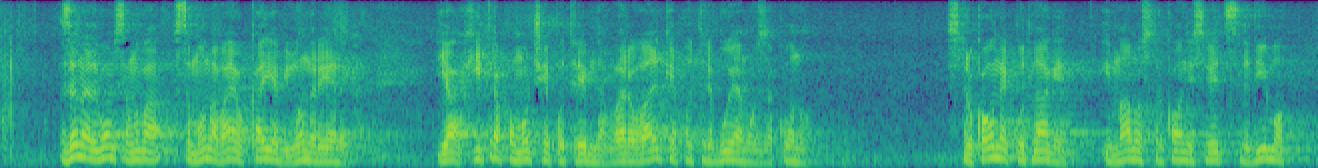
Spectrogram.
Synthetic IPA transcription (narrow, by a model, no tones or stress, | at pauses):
zanad̪bomsamonaʋaːjawkajjɛbiloːnaɾɛjɛːnɛɡa | jaxiːt̪ɾapɔmoːt͡ʃjɛpɔt̪ɾeːbnaʋaɾɔʋalkɛpɔt̪ɾɛbuːjɛmɔwzakoːnu | st̪ɾɔkɔwnɛpɔd̪laːɡɛimaːmɔst̪ɾɔkɔwnisʋeːt̪slɛd̪iːmɔ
